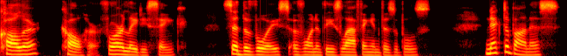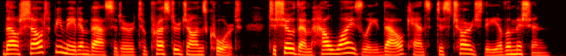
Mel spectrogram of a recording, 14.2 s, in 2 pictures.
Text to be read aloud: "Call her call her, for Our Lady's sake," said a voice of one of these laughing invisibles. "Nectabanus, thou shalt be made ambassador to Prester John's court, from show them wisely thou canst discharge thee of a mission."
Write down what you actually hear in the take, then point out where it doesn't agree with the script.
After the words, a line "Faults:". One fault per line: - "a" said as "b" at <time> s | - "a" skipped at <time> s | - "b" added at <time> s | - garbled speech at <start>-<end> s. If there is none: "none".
"Call her call her, for Our Lady's sake," said the voice of one of these laughing invisibles. "Nectabanus, thou shalt be made ambassador to Prester John's court, to show them how wisely thou canst discharge thee of a mission."
Faults:
- "a" said as "the" at 3.0 s
- "from" said as "to" at 10.4 s
- "how" added at 11.0 s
